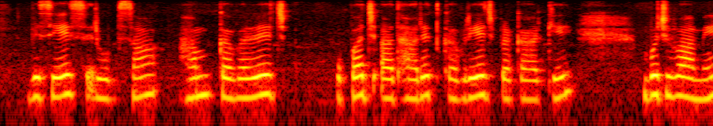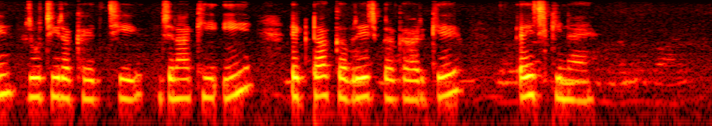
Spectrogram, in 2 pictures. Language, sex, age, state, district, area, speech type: Maithili, female, 30-45, Bihar, Madhubani, rural, read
